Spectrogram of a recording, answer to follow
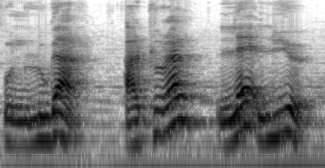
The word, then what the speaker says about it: lieux: Al plural, les lieux. Se dice de la misma manera. Otra vez, la marca del plural no se pronuncia.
